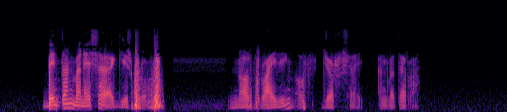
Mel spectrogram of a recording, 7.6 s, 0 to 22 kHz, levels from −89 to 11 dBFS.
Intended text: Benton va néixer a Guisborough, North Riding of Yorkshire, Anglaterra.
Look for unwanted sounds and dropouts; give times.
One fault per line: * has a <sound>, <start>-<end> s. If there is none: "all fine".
all fine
